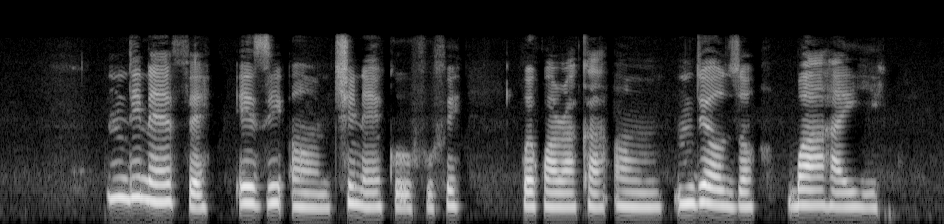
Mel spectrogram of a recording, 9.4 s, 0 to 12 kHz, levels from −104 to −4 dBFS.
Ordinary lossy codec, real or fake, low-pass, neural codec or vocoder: MP3, 96 kbps; real; 7.2 kHz; none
